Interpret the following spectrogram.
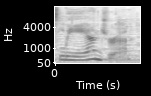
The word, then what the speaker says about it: Leandra: from your cousin leandra who's leandra rhymes with deandra from most popular girls in school you didn't want to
